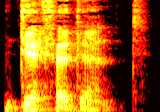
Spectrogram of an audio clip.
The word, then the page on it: diffident: American English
